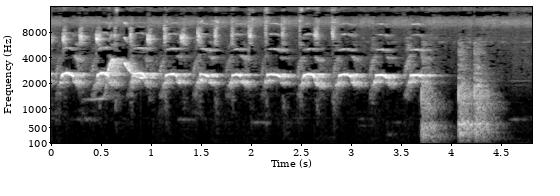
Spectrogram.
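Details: Talking pet parrot giving a run of clear, mid-high whistled notes repeated about three times a second, each slightly rising. The run ends with two broad, noisy bursts.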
